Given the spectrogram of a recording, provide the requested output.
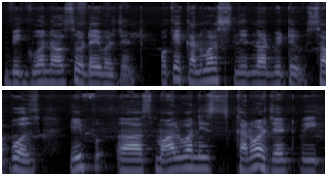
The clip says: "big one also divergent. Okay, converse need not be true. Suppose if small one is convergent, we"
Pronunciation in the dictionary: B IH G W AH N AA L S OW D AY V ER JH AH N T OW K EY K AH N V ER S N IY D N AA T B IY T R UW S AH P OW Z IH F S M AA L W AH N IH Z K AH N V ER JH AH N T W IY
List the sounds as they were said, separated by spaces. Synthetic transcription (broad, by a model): B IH G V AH N AA L S OW D AY V ER JH AH N T OW K EY K AH N V ER S N IY D N AA T B IY T UW S AH P OW Z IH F S M AA L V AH N IH Z K AH N V ER JH AH N T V IY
